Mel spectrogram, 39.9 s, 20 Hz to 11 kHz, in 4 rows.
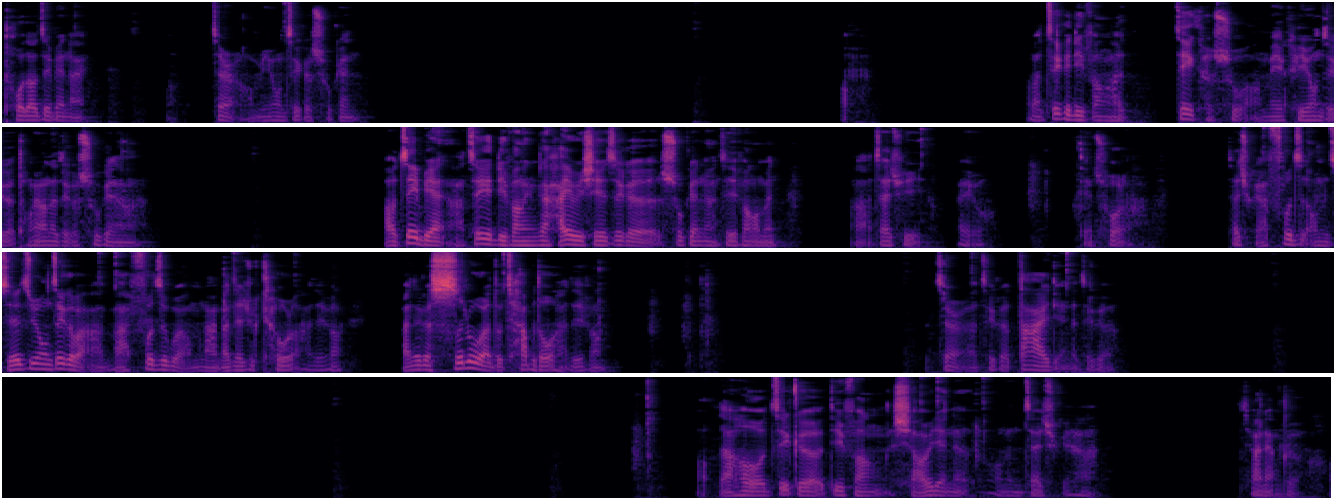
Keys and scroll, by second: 17.8 ctrl+z, 25.1 ctrl+t, 34.7 Return.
